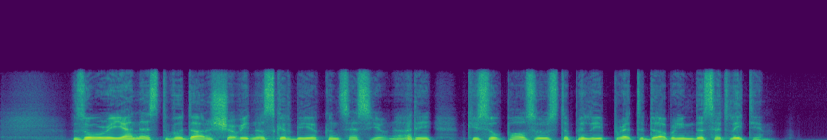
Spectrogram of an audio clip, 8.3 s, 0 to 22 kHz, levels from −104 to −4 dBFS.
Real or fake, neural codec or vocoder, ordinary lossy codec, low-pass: fake; codec, 16 kHz in and 24 kHz out, 0.4 kbps, LongCat-Audio-Codec, two codebook decoder; none; 10.8 kHz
